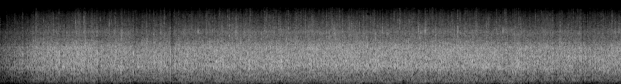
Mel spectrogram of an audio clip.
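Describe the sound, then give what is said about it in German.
Long, sustained applause from members of the German Bundestag for Belarusian opposition politician Svetlana Tichanowskaja, a dense, steady wash of clapping that holds at full strength throughout, with no voices standing out. “Lange, wirklich lange applaudierten die Abgeordneten für Svetlana Tichanowskaja.”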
